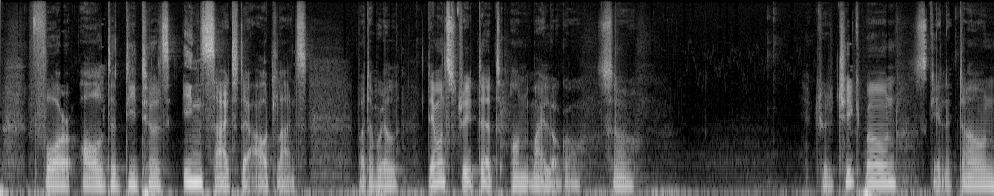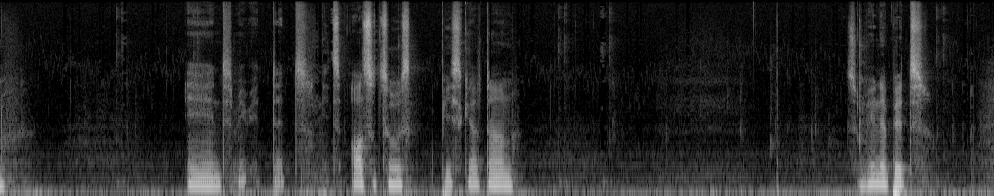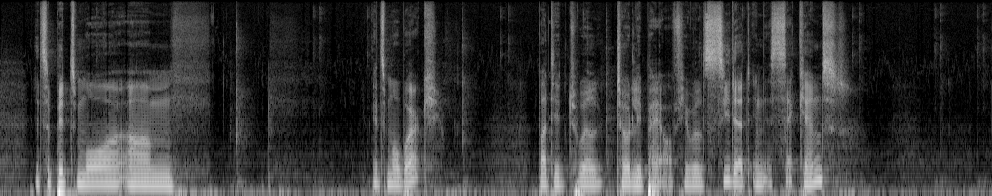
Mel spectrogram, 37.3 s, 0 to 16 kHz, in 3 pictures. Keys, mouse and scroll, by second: 0.0-3.1 shift+middle drag, 5.2 shift+middle click, 6.2 click, 7.6 e, 12.7 s, 14.8 click, 15.3 s, 17.4 g, 19.9 click, 21.5-22.1 scroll up 2, 22.1-22.6 scroll down 2, 22.6-23.1 scroll down 1, 23.1 g, 26.1 click, 27.7 g, 29.4 click, 30.6 g, 32.3 e, 34.1 click, 34.6 r, 36.5 click, 37.1 click.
